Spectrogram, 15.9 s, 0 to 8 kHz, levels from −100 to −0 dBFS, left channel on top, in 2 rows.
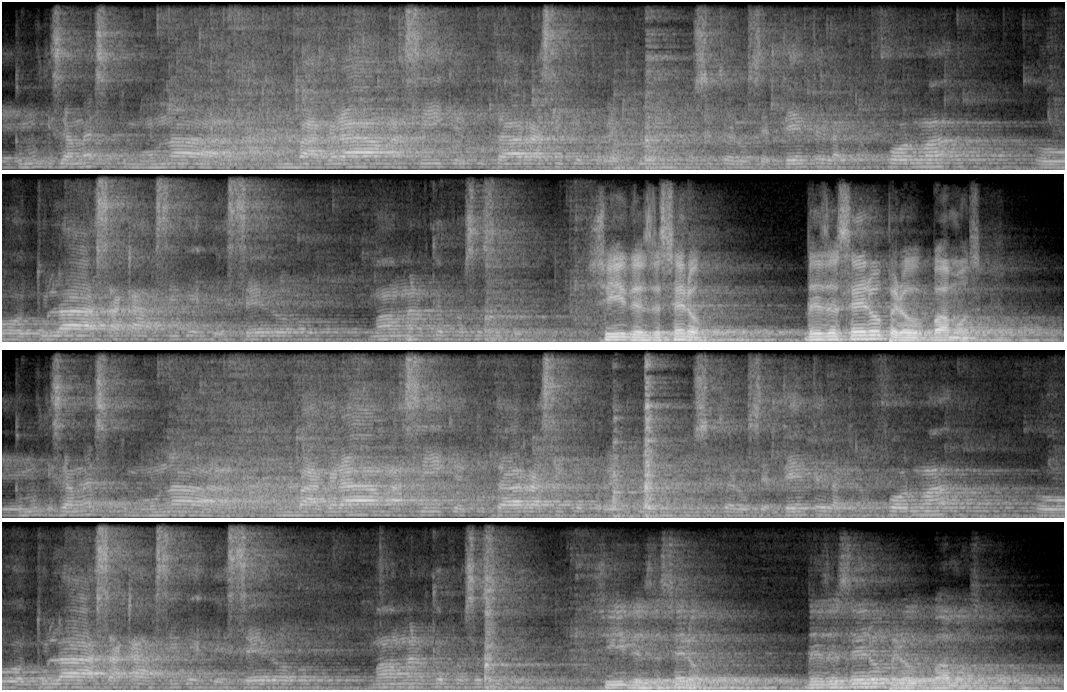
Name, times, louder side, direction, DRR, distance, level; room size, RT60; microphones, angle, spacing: voice 1, 0.1-7.1 7.8-10.3 10.7-12.1, equal, ahead, 2 dB, 0.5 m, -27 dB
sound 1, 0.9-7.3 7.7-11.8 12.1-12.9, left 1 dB, 55° left, 1.3 m, -40 dB
sound 2, 3.6-14.4, right 5 dB, 50° right, 0.4 m, -39 dB
voice 2, 12.4-13.3 14.0-15.5, left 6 dB, 75° left, 11 dB, 0.3 m, -18 dB
7.9 x 5.9 x 5.8 m, 3.0 s
head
